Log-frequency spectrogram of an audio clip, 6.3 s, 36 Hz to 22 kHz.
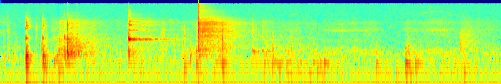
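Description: Several sharp plastic clicks and knocks as RJ45 ethernet cable plugs are handled and pushed into their jacks. A brief tone comes about a second and a half in, then one loud clack a moment later.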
